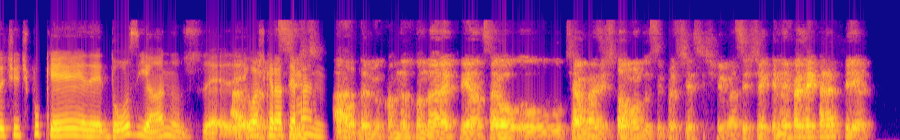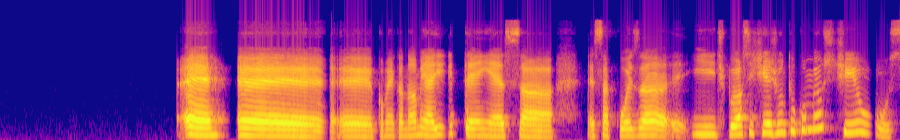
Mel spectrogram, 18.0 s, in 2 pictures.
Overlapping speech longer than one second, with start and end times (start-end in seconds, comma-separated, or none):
2.3-3.7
